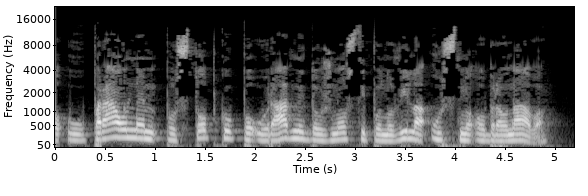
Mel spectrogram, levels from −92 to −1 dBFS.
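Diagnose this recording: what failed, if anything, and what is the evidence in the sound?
The codec stage is where this went wrong. Through the whole speech clip there's nothing above about 14.9 kHz, and sibilants sound smeared and fizzy, which points to AAC compression, likely AAC-LC at a low bitrate around 24 kbps, starving high bands and quantising coarsely.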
